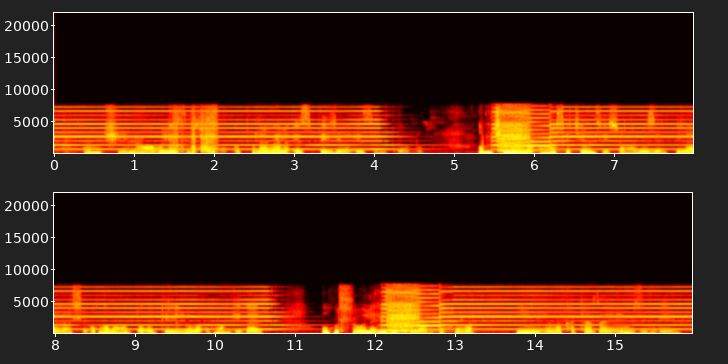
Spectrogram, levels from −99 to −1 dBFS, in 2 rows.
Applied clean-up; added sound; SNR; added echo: none; Bowed string instrument; 0 dB; none.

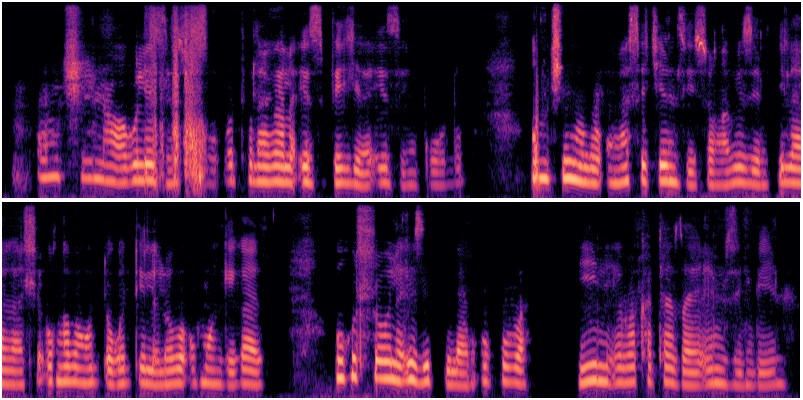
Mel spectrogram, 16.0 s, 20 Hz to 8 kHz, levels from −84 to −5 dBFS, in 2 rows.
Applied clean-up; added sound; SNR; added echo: neural mask model Resemble Enhance denoiser.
